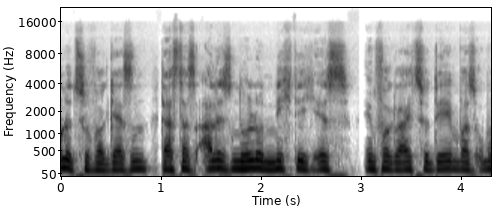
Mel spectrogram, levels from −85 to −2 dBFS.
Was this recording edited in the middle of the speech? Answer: yes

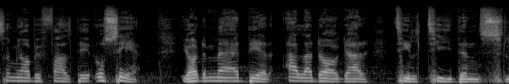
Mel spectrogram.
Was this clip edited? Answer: no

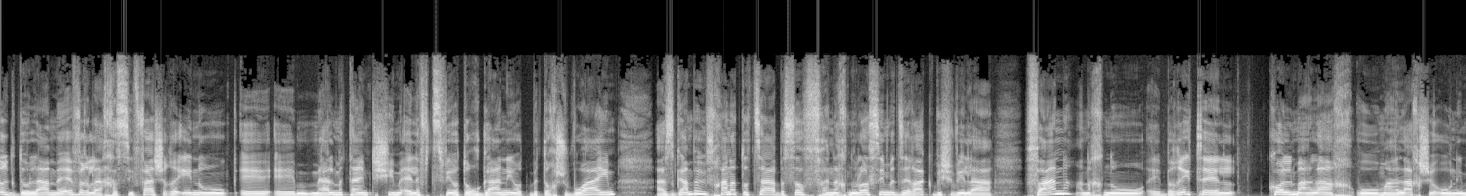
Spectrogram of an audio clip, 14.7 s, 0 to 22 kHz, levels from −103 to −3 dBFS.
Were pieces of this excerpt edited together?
no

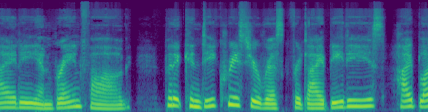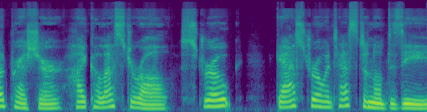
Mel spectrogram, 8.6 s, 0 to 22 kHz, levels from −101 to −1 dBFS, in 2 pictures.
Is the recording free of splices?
no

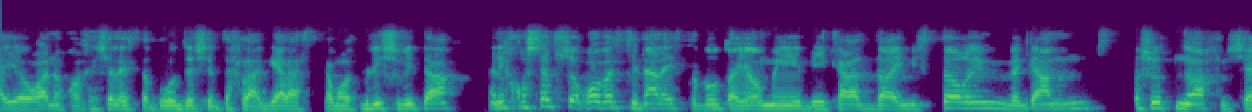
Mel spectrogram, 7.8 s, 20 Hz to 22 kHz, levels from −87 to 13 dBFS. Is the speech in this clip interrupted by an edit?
no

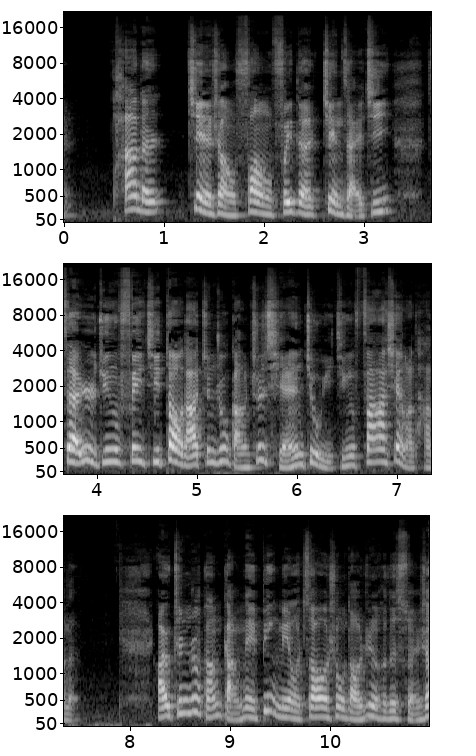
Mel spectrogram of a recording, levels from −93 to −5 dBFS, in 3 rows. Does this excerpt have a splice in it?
yes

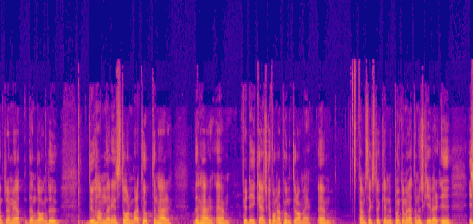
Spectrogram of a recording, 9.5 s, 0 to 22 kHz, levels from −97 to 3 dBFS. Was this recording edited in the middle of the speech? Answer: yes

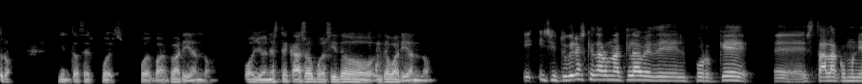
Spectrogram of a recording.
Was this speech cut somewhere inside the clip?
no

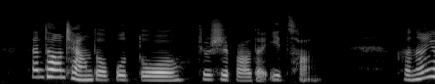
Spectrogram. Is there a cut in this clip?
yes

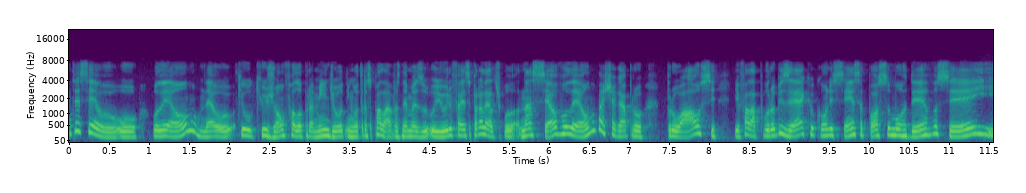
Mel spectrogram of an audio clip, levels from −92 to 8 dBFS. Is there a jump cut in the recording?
yes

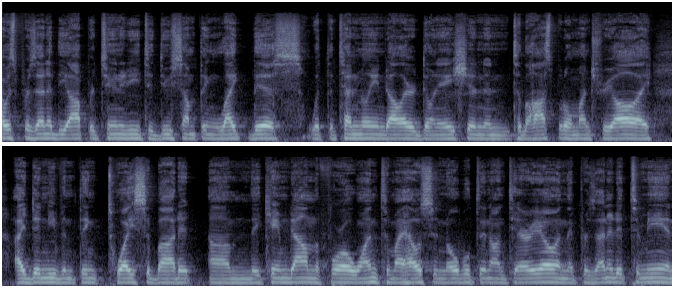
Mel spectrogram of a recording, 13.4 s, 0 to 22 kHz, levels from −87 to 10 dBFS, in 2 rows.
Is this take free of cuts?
yes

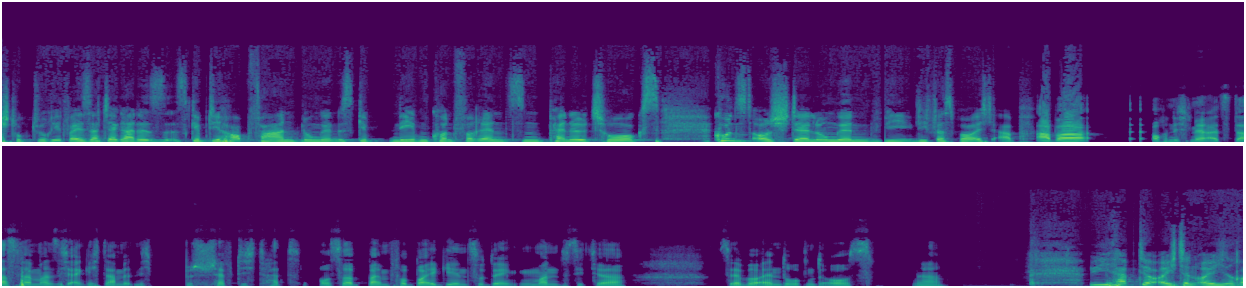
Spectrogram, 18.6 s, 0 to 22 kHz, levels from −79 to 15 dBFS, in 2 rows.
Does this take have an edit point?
yes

